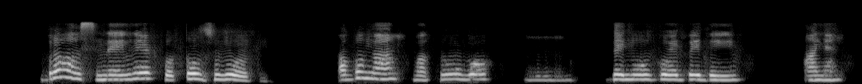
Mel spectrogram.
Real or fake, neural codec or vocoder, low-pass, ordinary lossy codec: fake; codec, 16 kHz, 1 kbps, FreqCodec, smaller model; 7.2 kHz; none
